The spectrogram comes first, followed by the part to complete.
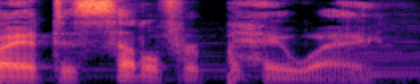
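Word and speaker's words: Pei Wei: However, unfortunately, their credit card system wasn't working properly, so I had to settle for Payway, which my wife informed me later is not pronounced Pee-Wee.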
